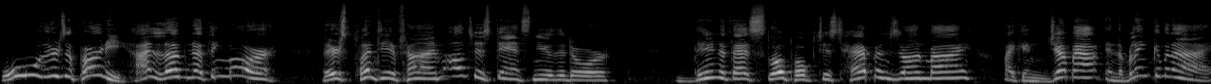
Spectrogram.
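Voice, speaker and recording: A man doing a put-on character voice talks in an extremely high pitch at a moderate speed. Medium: read story. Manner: cocky, bragging.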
